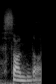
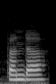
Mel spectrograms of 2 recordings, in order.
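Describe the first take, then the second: First: The word begins with an S sound. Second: The word begins with a TH sound. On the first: The name is given the Japanese way. "it's really Sunda, not Thunder" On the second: The name is given the English way. "I just said Thunder so you guys can understand me"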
